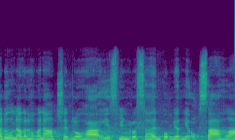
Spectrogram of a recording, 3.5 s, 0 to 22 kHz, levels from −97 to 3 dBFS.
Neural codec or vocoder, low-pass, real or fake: codec, 44.1 kHz, 3.4 kbps, Pupu-Codec; 14.4 kHz; fake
